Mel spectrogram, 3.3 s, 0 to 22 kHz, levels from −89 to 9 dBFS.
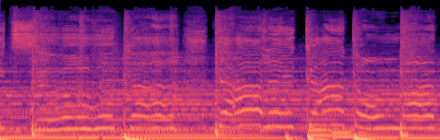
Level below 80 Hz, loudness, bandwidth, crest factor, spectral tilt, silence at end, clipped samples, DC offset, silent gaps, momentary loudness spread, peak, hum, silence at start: -20 dBFS; -14 LUFS; 17.5 kHz; 14 dB; -5 dB/octave; 0 s; under 0.1%; under 0.1%; none; 3 LU; 0 dBFS; none; 0 s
